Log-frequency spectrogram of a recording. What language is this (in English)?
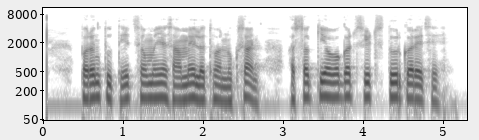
Gujarati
